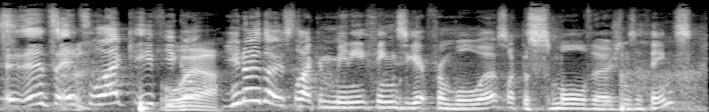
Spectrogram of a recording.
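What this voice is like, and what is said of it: Thick Australian accent. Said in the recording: “I have a bit of an accent. It's thick. ... it's called fucking Australian.”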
